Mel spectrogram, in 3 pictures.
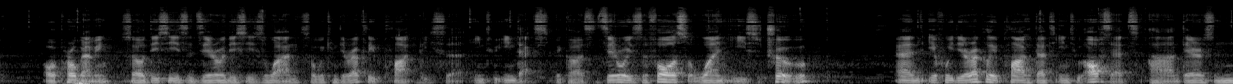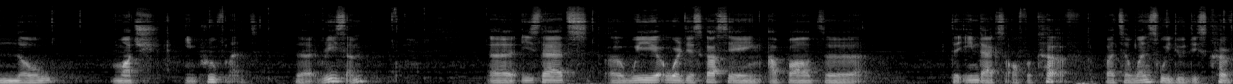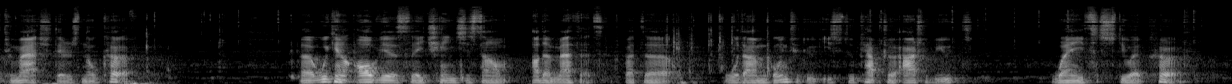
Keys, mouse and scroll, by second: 0.0-2.8 typing, 0.2-0.7 drag, 2.3 click, 3.5 click, 5.0 click, 7.9-9.1 middle drag, 9.1 drag, 10.9-12.2 middle drag, 12.2 click, 13.0 click, 13.7 g, 14.9 middle click, 15.5 d, 15.7 right click, 16.2 d, 16.5-17.6 middle drag, 17.6 click, 23.6 d, 24.0 click, 24.5 d, 24.6 d, 26.0 d, 26.1-26.7 right drag, 26.7 d, 26.9 click, 30.4 ctrl+a, 33.8 click, 34.4-35.0 middle drag, 35.0 click, 36.4-36.9 drag.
